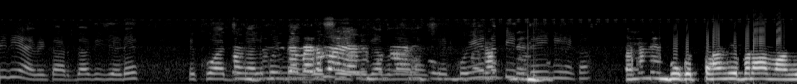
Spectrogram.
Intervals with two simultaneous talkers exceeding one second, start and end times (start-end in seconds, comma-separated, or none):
2.3-4.2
